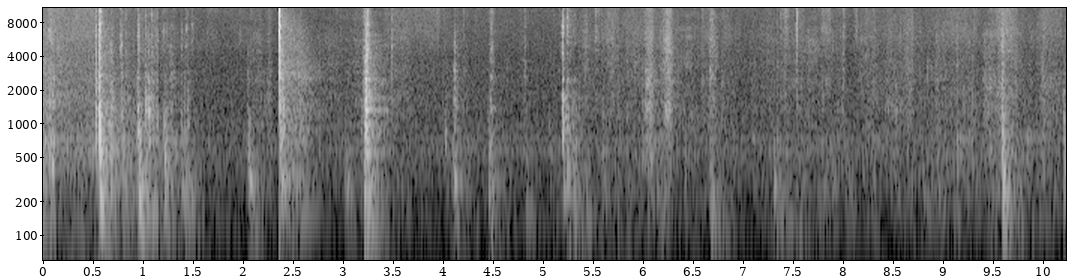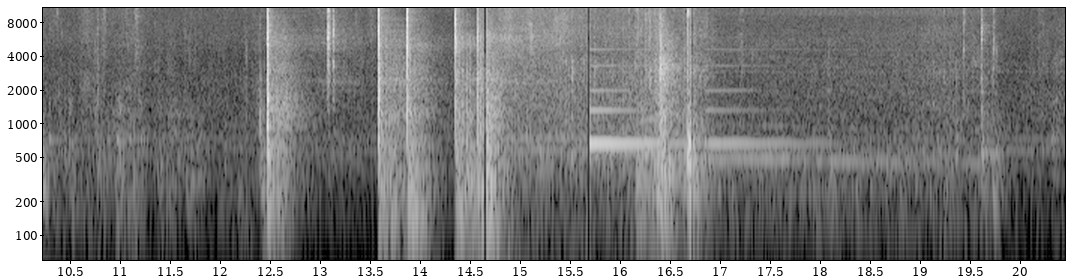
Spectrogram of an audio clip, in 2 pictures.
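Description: Pliers and steel parts clicking and knocking irregularly as a coil spring is twisted back onto a power window regulator, with a cluster of louder knocks and a brief steady ringing tone near the end.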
